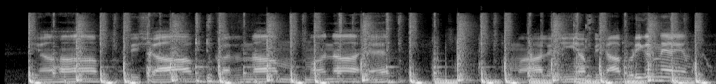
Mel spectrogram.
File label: peshab karna mana, Hindi Funny Ringtones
